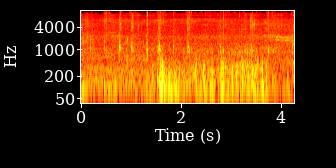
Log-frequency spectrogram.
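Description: Hoofbeats of a thoroughbred horse walking on packed dirt and gravel: an irregular run of light clops, the loudest about one and a half seconds in.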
